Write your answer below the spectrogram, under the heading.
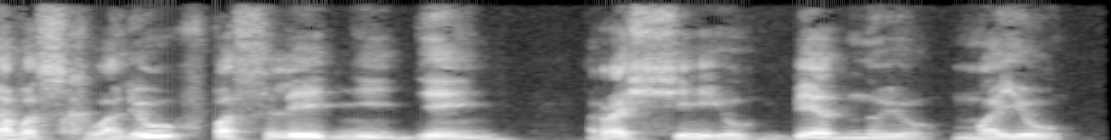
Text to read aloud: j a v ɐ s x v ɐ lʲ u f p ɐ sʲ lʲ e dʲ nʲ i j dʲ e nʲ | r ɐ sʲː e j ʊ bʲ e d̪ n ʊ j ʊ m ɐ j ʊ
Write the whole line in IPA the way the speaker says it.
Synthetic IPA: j a v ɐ s x v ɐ lʲ u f p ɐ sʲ lʲ e dʲ nʲ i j dʲ e nʲ | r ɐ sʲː i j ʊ bʲ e d̪ n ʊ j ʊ m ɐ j u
